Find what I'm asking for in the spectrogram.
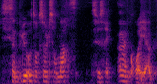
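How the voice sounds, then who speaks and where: Dark-voiced chatty French woman vlogger. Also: on the low side, moderate pace. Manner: chatty, enthusiastic, ends phrases with "quoi". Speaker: book vlogger. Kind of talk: casual chat about her reading pile.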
